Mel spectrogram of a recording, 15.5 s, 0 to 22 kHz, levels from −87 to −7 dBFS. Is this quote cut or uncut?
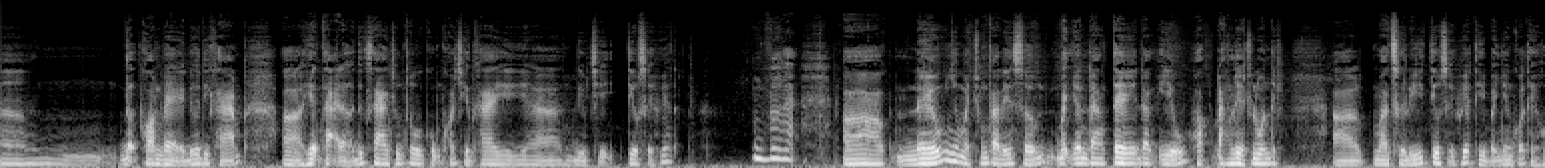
cut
